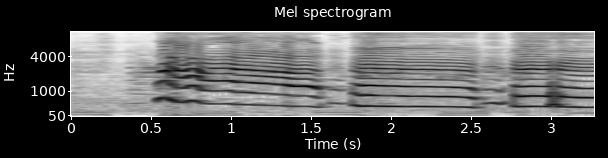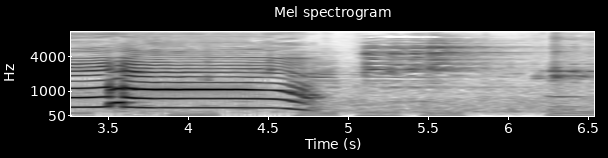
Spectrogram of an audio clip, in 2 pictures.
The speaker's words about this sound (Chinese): 有时候就算是熊妈妈也会大早就遇上麻烦，特别是熊宝宝醒来以后，趴在熊妈妈身上，趴在熊妈妈背头大哭时就更添乱。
